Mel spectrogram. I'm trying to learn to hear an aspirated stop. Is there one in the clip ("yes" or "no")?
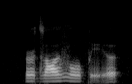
no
